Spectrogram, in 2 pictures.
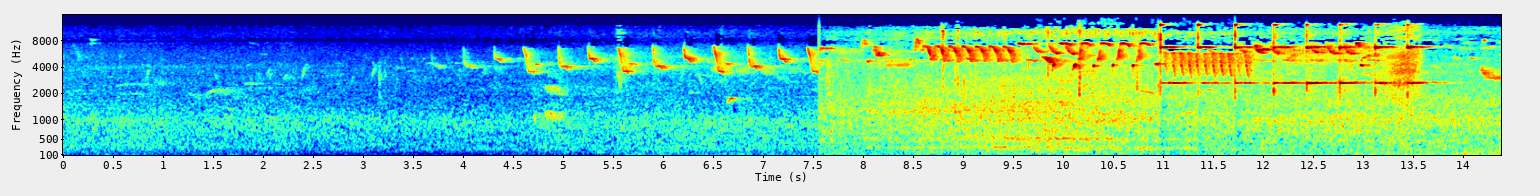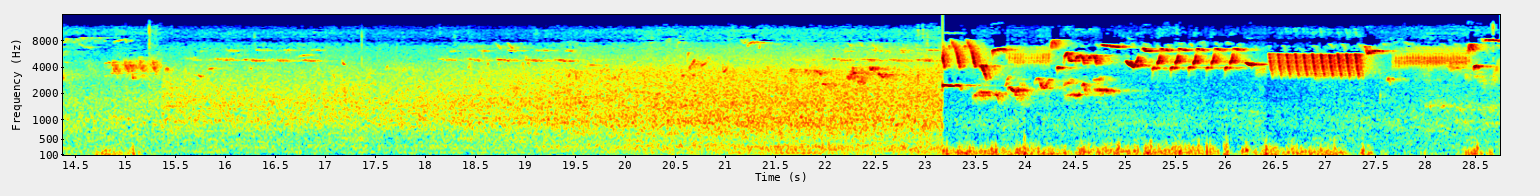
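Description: Songbirds singing: runs of short, rapidly repeated high notes and trills, over a steady rushing hiss that grows abruptly louder about seven seconds in.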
